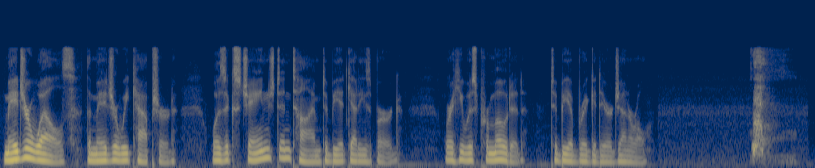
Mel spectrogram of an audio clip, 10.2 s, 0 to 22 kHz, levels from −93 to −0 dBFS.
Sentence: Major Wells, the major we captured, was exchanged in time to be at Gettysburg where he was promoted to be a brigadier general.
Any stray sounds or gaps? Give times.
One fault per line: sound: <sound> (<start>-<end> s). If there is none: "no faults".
sound: bark (9.4-10.0 s)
